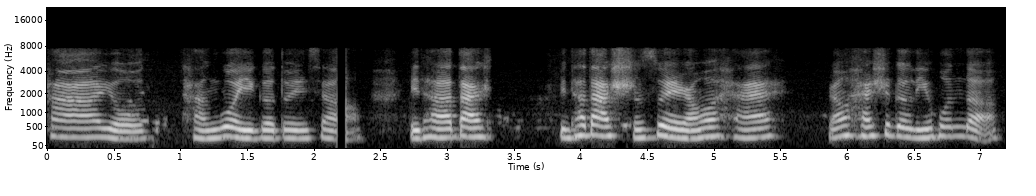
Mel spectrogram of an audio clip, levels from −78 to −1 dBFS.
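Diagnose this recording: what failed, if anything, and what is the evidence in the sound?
Echo leak, in call processing. A copy of the speech, about 15 to 30 dB below it, returns about 305 ms late at 0.61–0.92 s, 3.37–3.8 s and 4.3–4.37 s. It is likely loudspeaker sound slipping past the echo canceller.

Packet loss on an ADPCM call, in the network. A hard-edged 70 ms hole sits at 2.17–2.32 s, which fits about seven lost packets. Speech resumes slightly distorted while the ADPCM decoder resynchronises.

Background gated by the echo canceller, in call processing. At 5.6–5.84 s the room sound dips by up to about 6 dB for roughly 200 ms. The canceller pulled the microphone down while the loudspeaker played.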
